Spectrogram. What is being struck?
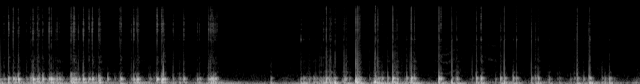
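Metal mesh microphone grille.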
